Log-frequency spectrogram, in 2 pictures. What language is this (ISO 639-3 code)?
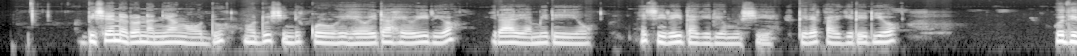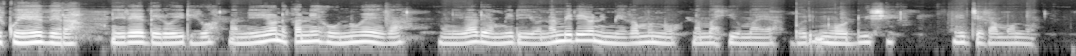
kik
